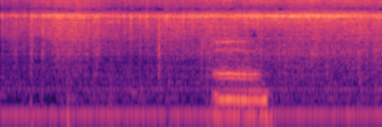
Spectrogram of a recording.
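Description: A venison steak is laid into a hot cast iron pan with olive oil and sizzles steadily and loudly up close, a brief voice cutting in near the start.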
